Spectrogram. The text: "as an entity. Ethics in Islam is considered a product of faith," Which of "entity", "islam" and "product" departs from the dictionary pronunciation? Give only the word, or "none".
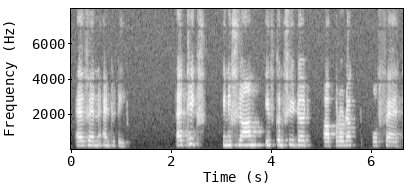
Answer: none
